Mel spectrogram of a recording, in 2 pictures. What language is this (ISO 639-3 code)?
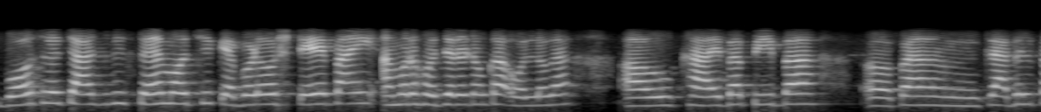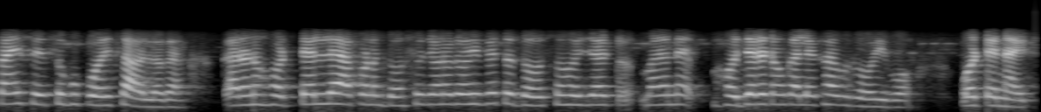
ori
